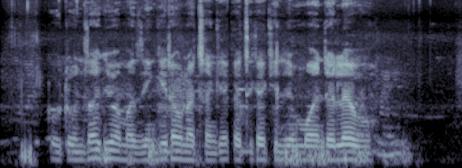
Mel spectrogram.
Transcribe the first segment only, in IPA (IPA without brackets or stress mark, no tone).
u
